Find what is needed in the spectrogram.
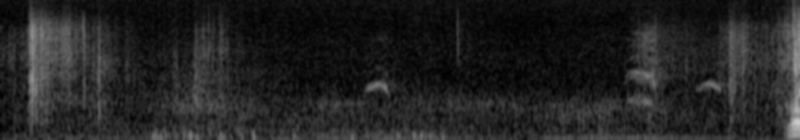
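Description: Quiet open-air background with a few low thumps about two to three seconds in. Two brief, faint bird chirps come about halfway through and near the end.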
